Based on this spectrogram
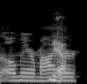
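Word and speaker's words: Omer Mayer: No, is it Meyer? Is that how you pronounce it? Omer Meyer? – Yeah. Yep.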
